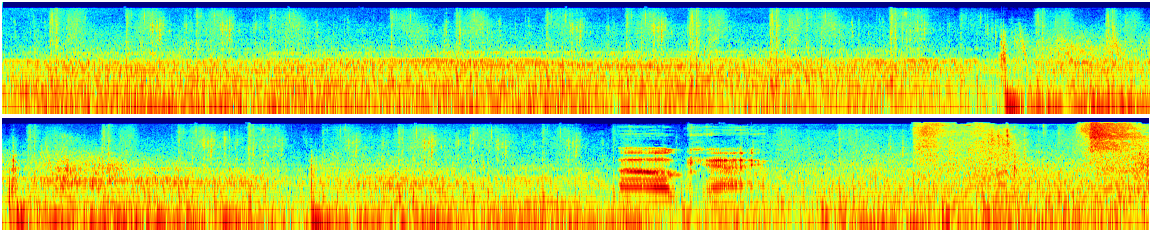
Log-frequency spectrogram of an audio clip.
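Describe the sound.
A steady rumbling video game soundscape set in a colony, with muffled booms and sharp cracks of gunfire scattered throughout, loud and continuous, while a voice speaks briefly over it.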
